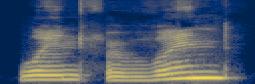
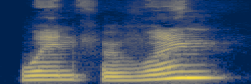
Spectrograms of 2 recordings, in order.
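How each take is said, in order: No difference in how they are said.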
